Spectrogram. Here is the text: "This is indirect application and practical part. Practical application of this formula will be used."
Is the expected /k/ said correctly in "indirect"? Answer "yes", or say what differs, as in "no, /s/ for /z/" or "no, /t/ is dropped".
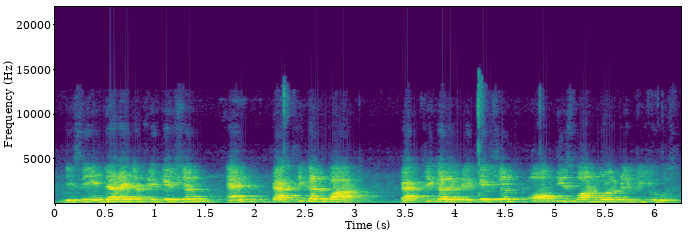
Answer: no, /k/ is dropped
